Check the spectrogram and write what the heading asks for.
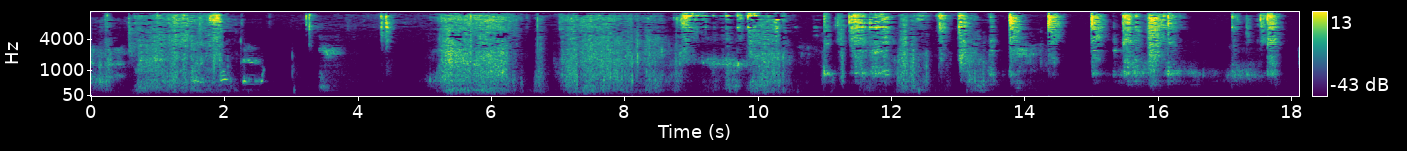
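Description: Muffled, indistinct talk mixed with rustling and repeated clicks and clinks of handling noise, several dropouts between them.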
